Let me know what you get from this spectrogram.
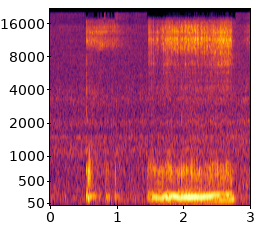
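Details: A sleeping Pomeranian snores in a quiet room. A brief snort comes first, then a drawn-out, low, buzzy snore of about a second that holds a steady droning pitch and rises slightly at its end.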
